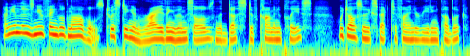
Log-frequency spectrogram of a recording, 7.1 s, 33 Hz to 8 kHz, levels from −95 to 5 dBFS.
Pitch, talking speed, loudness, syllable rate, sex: 200 Hz, 195 wpm, -17 LUFS, 5.7 syllables/s, female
